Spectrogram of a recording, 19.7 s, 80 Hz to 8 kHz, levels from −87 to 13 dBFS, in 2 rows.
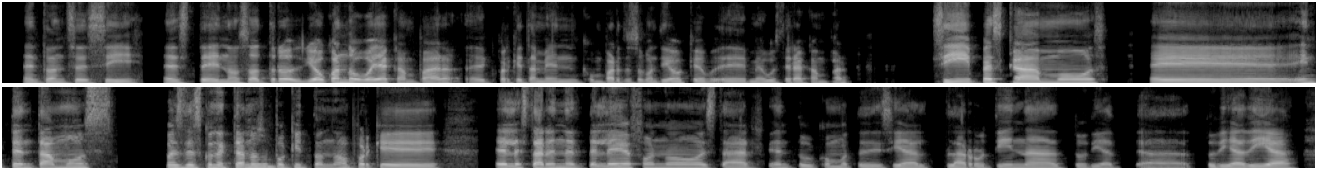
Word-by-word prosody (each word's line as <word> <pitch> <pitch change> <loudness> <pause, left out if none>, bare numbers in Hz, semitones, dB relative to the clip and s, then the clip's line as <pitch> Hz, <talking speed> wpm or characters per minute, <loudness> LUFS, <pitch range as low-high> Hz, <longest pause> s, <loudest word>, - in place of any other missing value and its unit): Entonces 140 0 -2
sí, 130 -4 -2
este, 135 +1 0
nosotros 145 +3 0
yo 155 0 +4
cuando 195 -3 +4
voy 155 +2 +5
a - - +7
acampar, 155 0 -2
eh, 145 -2 -7
porque 140 -1 -5
también 135 +1 -5
comparto 135 -1 -6
eso 145 - -8
contigo 140 +8 -3
que, 130 - -4
eh, 125 -1 -4
me 125 0 -6
gusta 130 +1 -5
ir - - -1
a - - +1
acampar, 120 -4 -9 0.6
sí 160 -3 +6
pescamos, 160 -2 +4 0.3
eh, 135 -3 +3
intentamos 170 +1 +1 0.4
pues 210 -1 +2
desconectarnos 210 +2 +3
un 240 - -1
poquito, 220 -7 -3
¿no?, 165 +7 -4
porque 140 -6 +2 0.4
el 165 0 +5
estar 165 0 +4
en 175 0 0
el 165 -4 -2
teléfono, 165 0 0
estar 135 -2 -3
en 155 -2 -7
tu 130 -2 -6
como 135 -1 -7
te 125 - -10
decía 130 +1 -3
la 130 -1 -1
rutina, 140 +2 -3
tu 120 - -10
día, 120 0 -8 0.2
ah, 120 -1 -9
tu 130 - -3
día 130 0 +1
a - - +1
día, 145 0 +2
145 Hz, 160 wpm, -23 LUFS, 135-165 Hz, 0.6 s, a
